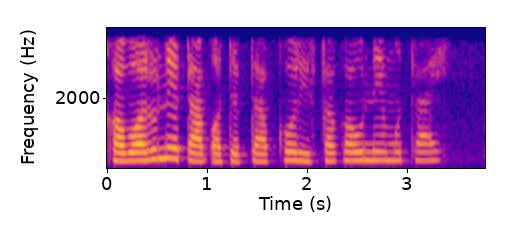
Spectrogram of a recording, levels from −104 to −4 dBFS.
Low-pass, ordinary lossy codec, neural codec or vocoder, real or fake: 3.6 kHz; none; none; real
